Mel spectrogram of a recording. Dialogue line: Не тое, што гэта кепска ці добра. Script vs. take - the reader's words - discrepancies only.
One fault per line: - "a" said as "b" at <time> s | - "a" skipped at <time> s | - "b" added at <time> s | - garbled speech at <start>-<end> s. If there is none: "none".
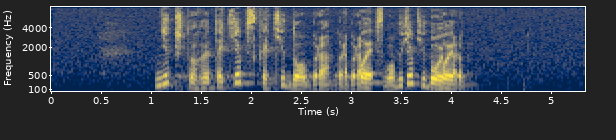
- "тое" skipped at 1.2 s
- garbled speech at 2.8-4.2 s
